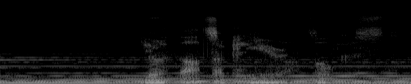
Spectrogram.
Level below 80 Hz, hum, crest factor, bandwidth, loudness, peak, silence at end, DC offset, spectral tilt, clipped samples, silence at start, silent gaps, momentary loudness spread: -42 dBFS; none; 14 dB; 10.5 kHz; -39 LUFS; -24 dBFS; 0 s; under 0.1%; -6.5 dB/octave; under 0.1%; 0 s; none; 6 LU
